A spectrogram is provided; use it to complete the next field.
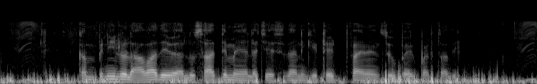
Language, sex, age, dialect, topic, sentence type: Telugu, male, 18-24, Southern, banking, statement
